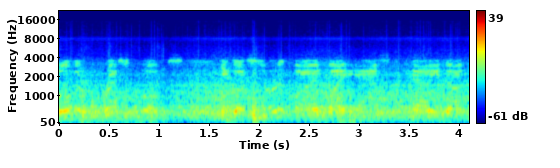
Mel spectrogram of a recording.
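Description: Indistinct talk from a car radio playing inside a moving car's cabin, over steady road noise.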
